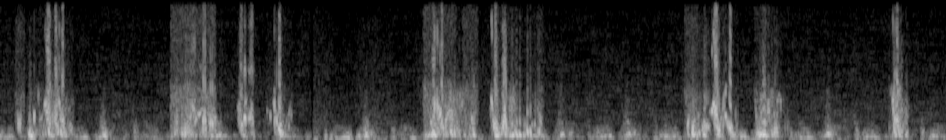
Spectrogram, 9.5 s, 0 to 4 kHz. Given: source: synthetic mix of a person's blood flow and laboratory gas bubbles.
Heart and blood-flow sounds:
Doppler ultrasound of blood flow; precordium
0.14-0.76 s: bubbles
1.70-2.23 s: bubbles
2.37-2.56 s: bubbles
2.66-2.92 s: bubbles
4.22-4.79 s: bubbles
4.87-5.44 s: bubbles
6.84-7.38 s: bubbles
7.53-7.90 s: bubbles
8.88-9.10 s: bubbles
From the record:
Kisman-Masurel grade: 223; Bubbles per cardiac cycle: several, 3 to 8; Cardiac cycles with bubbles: 10 to 50%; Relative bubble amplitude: loud (0.450 to 0.775); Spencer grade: 2 (many but less than half of the cardiac periods contain bubble signals, singularly or in groups); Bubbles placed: anywhere in the cardiac cycle

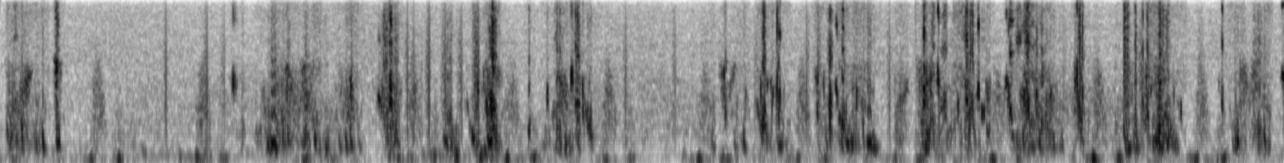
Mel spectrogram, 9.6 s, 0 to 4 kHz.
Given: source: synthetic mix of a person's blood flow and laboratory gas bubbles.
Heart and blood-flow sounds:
Doppler ultrasound of blood flow; subclavian vein
0.03-0.48 s: bubbles
1.72-1.84 s: bubbles
1.89-2.74 s: bubbles
2.81-3.02 s: bubbles
3.31-3.81 s: bubbles
3.93-4.00 s: bubbles
4.05-4.48 s: bubbles
5.28-5.94 s: bubbles
6.09-6.61 s: bubbles
6.69-6.82 s: bubbles
6.86-7.46 s: bubbles
7.51-7.99 s: bubbles
8.02-8.17 s: bubbles
8.34-8.90 s: bubbles
9.12-9.54 s: bubbles
9.60-9.64 s: bubbles
From the record:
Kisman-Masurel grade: 332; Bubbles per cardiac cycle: rolling drumbeat, 9 or more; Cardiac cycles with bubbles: 50 to 99%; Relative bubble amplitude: moderate (0.250 to 0.450); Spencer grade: 3 (all of the cardiac periods contain showers or single bubble signals, but not dominating or overriding the cardiac motion signals); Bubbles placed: anywhere in the cardiac cycle

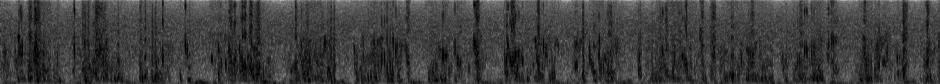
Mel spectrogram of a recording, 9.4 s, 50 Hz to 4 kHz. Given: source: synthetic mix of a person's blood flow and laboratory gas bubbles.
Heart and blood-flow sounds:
Doppler ultrasound of blood flow; precordium
0.00-0.65 s: bubbles
0.70-1.95 s: bubbles
2.07-2.75 s: bubbles
2.86-3.40 s: bubbles
3.49-4.15 s: bubbles
4.25-4.86 s: bubbles
5.00-5.62 s: bubbles
5.71-6.24 s: bubbles
6.34-6.44 s: bubbles
6.48-7.75 s: bubbles
7.79-8.40 s: bubbles
8.56-9.11 s: bubbles
9.19-9.41 s: bubbles
From the record:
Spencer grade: 4 (maximum detectable bubble signal sounding continuously throughout systole and diastole of every cardiac period, and overriding the amplitude of the normal cardiac signals); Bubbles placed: anywhere in the cardiac cycle

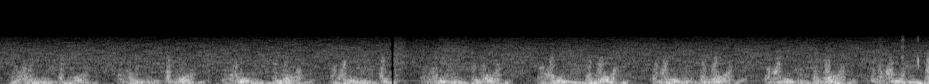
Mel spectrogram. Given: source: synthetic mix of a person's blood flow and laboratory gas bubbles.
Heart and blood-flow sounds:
Doppler ultrasound of blood flow; precordium
8.70-8.88 s: bubbles
8.99-9.07 s: bubbles
9.16-9.21 s: bubbles
From the record:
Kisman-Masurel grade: 212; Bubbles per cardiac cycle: several, 3 to 8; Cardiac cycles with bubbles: 1 to 10%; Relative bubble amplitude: moderate (0.250 to 0.450); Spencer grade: 1 (occasional bubble signal discernible with the cardiac motion signal, with majority of cardiac periods free of bubbles); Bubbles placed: only in the low amplitude regions of the cardiac cycle

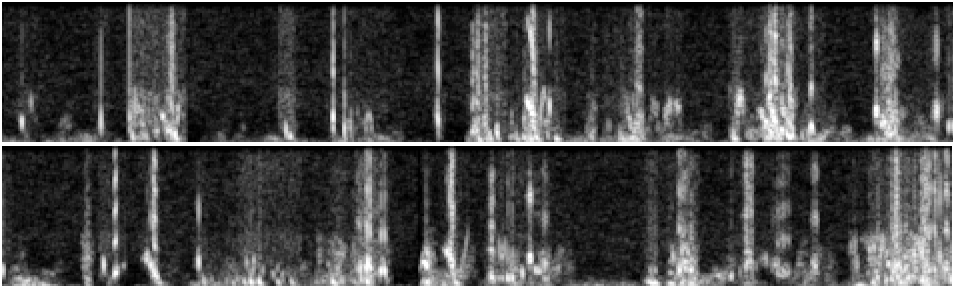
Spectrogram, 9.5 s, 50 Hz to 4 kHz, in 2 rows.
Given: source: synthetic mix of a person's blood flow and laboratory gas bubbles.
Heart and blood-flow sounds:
Doppler ultrasound of blood flow; precordium
0.07-0.18 s: bubbles
0.45-0.53 s: bubbles
0.63-0.92 s: bubbles
1.38-1.48 s: bubbles
1.61-1.93 s: bubbles
2.14-2.22 s: bubbles
2.31-2.81 s: bubbles
2.91-3.41 s: bubbles
3.62-4.12 s: bubbles
4.33-4.79 s: bubbles
5.13-5.36 s: bubbles
5.42-5.58 s: bubbles
5.69-6.25 s: bubbles
6.29-6.70 s: bubbles
6.93-7.08 s: bubbles
7.15-7.50 s: bubbles
7.94-8.24 s: bubbles
8.38-8.70 s: bubbles
8.78-8.84 s: bubbles
8.98-9.51 s: bubbles
From the record:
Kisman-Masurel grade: 243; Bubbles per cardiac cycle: several, 3 to 8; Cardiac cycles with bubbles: 100%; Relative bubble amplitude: loud (0.450 to 0.775); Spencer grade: 3 (all of the cardiac periods contain showers or single bubble signals, but not dominating or overriding the cardiac motion signals); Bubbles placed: anywhere in the cardiac cycle

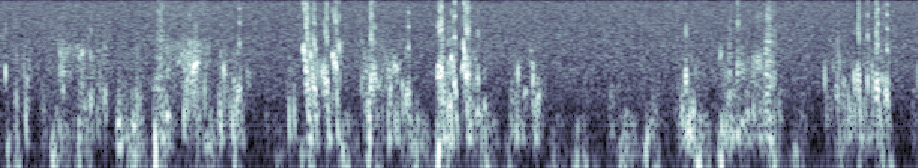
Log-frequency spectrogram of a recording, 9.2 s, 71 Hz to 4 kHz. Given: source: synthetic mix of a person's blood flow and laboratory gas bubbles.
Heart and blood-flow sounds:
Doppler ultrasound of blood flow; precordium
0.01-0.09 s: bubbles
0.14-0.32 s: bubbles
0.56-1.08 s: bubbles
1.14-1.45 s: bubbles
1.50-2.10 s: bubbles
2.15-2.51 s: bubbles
2.85-3.43 s: bubbles
3.59-4.14 s: bubbles
4.36-4.87 s: bubbles
5.08-5.43 s: bubbles
6.74-6.99 s: bubbles
7.18-7.82 s: bubbles
8.21-8.92 s: bubbles
9.15-9.19 s: bubbles
From the record:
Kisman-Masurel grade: 233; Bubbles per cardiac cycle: several, 3 to 8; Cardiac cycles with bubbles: 50 to 99%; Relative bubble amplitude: loud (0.450 to 0.775); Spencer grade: 3 (all of the cardiac periods contain showers or single bubble signals, but not dominating or overriding the cardiac motion signals); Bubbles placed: anywhere in the cardiac cycle

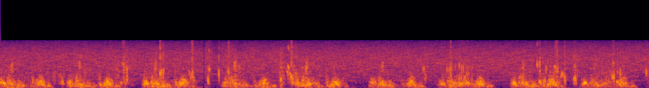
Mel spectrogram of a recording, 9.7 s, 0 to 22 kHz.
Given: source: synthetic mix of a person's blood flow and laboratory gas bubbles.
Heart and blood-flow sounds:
Doppler ultrasound of blood flow; precordium
0.47-0.53 s: bubbles
0.79-0.99 s: bubbles
1.78-1.97 s: bubbles
2.35-2.49 s: bubbles
2.80-2.95 s: bubbles
3.09-3.18 s: bubbles
3.24-3.32 s: bubbles
3.39-3.48 s: bubbles
3.57-3.62 s: bubbles
4.17-4.68 s: bubbles
6.33-6.42 s: bubbles
6.67-7.09 s: bubbles
7.81-7.91 s: bubbles
8.04-8.51 s: bubbles
8.58-8.70 s: bubbles
8.92-9.35 s: bubbles
9.66-9.74 s: bubbles
From the record:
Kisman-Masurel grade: 232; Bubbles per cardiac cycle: several, 3 to 8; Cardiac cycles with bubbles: 50 to 99%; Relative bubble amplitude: moderate (0.250 to 0.450); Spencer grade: 3 (all of the cardiac periods contain showers or single bubble signals, but not dominating or overriding the cardiac motion signals); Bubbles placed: only in the low amplitude regions of the cardiac cycle

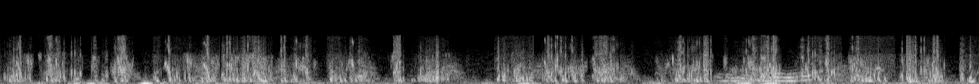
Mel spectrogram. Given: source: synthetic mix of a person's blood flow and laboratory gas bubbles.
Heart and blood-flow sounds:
Doppler ultrasound of blood flow; subclavian vein
0.00-0.34 s: bubbles
0.38-0.84 s: bubbles
0.91-1.34 s: bubbles
1.52-2.77 s: bubbles
2.81-3.19 s: bubbles
3.27-3.77 s: bubbles
3.88-4.53 s: bubbles
4.94-5.33 s: bubbles
5.41-5.88 s: bubbles
5.90-6.36 s: bubbles
6.54-7.13 s: bubbles
7.23-7.83 s: bubbles
7.94-8.42 s: bubbles
8.47-9.48 s: bubbles
9.59-9.80 s: bubbles
From the record:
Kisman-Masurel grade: 342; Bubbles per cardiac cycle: rolling drumbeat, 9 or more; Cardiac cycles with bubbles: 100%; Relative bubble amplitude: moderate (0.250 to 0.450); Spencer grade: 3 (all of the cardiac periods contain showers or single bubble signals, but not dominating or overriding the cardiac motion signals); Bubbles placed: anywhere in the cardiac cycle

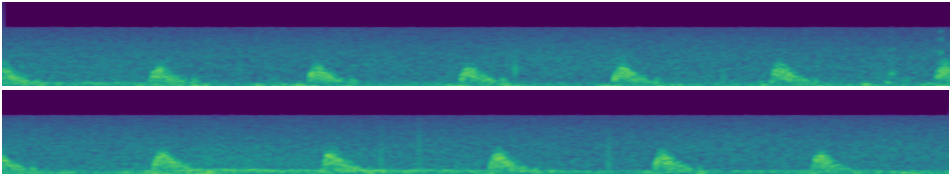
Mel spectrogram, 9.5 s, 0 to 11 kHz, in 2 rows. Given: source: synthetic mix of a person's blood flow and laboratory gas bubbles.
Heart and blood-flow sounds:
Doppler ultrasound of blood flow; subclavian vein
4.37-4.58 s: bubbles
4.66-4.74 s: bubbles
From the record:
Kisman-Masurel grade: 111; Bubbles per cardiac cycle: 1 to 2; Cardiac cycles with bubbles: 1 to 10%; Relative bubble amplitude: barely perceptible (0.100 to 0.250); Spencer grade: 1 (occasional bubble signal discernible with the cardiac motion signal, with majority of cardiac periods free of bubbles); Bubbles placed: anywhere in the cardiac cycle

